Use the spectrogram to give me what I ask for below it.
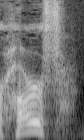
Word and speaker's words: Harf: Harf rhymes with barf.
